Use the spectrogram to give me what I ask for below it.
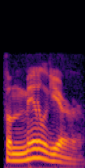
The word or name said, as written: familiar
